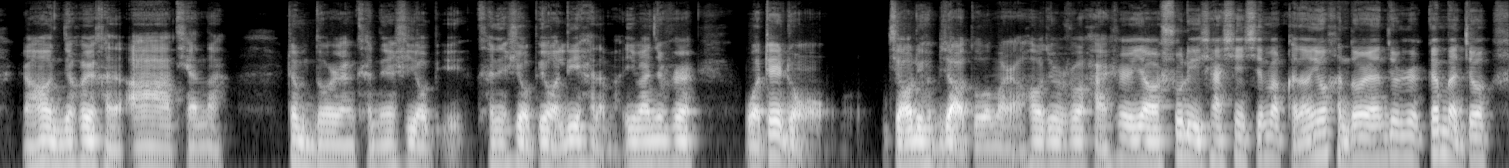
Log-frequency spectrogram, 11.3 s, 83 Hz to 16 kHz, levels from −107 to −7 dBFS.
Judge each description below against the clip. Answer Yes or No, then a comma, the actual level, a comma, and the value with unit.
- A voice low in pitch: Yes, low, 100 Hz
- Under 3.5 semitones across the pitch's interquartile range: Yes, average, 2.8 semitones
